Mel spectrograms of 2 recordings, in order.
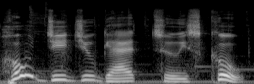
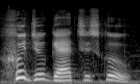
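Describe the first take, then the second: First: Each word is said fully and spaced apart. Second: The first words are contracted and run together. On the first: The speaker calls it wrong. "Sem o connective speech, a fala não fica contraída" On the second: The speaker calls it right. "com connective"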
